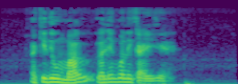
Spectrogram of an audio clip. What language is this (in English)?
Catalan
